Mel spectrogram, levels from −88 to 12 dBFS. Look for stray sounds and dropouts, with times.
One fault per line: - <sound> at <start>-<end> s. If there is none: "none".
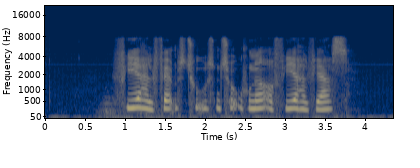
none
